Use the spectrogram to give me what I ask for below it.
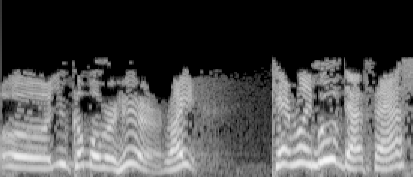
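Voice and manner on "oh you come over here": talking like a giant. Acting out Goliath calling David over: Goliath voice. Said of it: "and Goliath's like".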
